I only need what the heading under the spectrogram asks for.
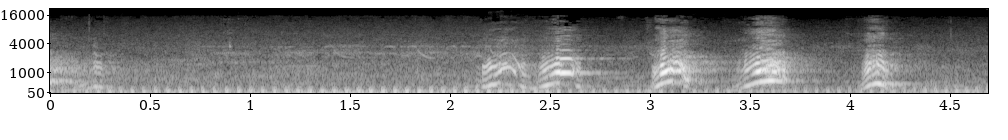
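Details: West Highland White Terrier named Adriano, a pet in a village garden at Hoat Wala, South Punjab, Pakistan, on a winter morning. Four short, sharp barks come in quick succession after a quiet start, over a steady low motor rumble.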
